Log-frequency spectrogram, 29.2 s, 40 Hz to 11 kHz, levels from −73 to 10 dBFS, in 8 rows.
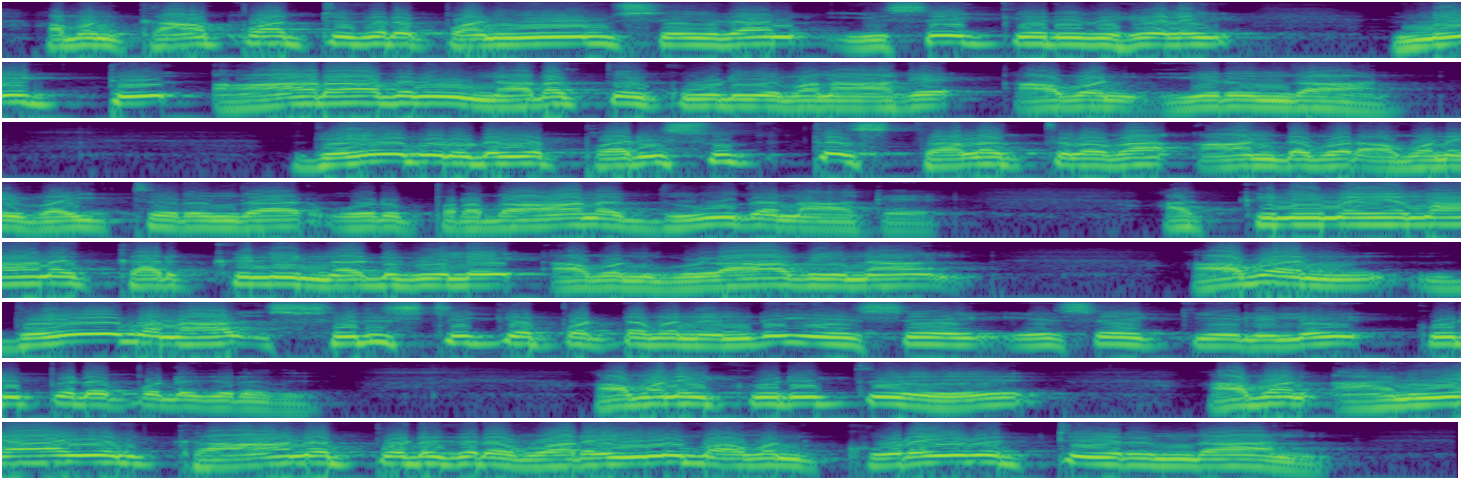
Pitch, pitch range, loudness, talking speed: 150 Hz, 125-170 Hz, -10 LUFS, 80 wpm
